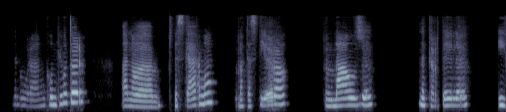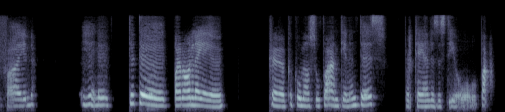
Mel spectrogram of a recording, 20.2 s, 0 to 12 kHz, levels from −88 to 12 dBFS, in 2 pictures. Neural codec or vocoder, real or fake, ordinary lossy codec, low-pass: codec, 16 kHz, 0.5 kbps, X-Codec, HuBERT features, trained on balanced general audio; fake; AAC, 32 kbps; 7.2 kHz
